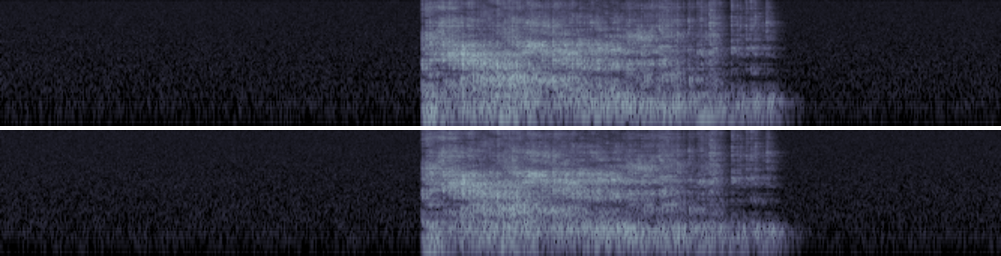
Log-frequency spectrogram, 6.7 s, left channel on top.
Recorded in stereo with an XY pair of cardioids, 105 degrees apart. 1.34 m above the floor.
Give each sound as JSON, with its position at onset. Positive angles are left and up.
{"t": 2.8, "sound": "tearing paper", "azimuth_deg": 30, "distance_m": 1.2}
